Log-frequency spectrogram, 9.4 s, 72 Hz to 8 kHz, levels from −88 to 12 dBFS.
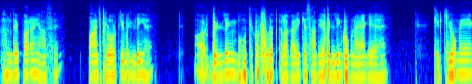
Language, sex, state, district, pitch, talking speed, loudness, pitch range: Hindi, male, Chhattisgarh, Rajnandgaon, 125 Hz, 190 wpm, -23 LUFS, 120-130 Hz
